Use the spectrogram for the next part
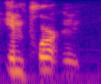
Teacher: there aren't any t's in there at all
